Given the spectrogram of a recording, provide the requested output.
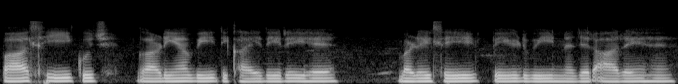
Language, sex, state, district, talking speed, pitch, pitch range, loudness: Hindi, male, Rajasthan, Jaipur, 150 wpm, 145 Hz, 140-145 Hz, -16 LUFS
